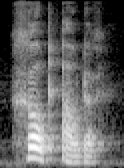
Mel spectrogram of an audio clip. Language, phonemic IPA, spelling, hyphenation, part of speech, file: Dutch, /ˈɣroːtˌɑu̯.dər/, grootouder, groot‧ou‧der, noun, Nl-grootouder.ogg
- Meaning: grandparent, a parent of someone's parent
